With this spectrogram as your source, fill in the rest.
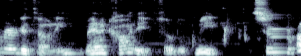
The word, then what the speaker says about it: manicotti: Manicotti filled with meat. Sewer pipes. Oh. It's pronounced manigot.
